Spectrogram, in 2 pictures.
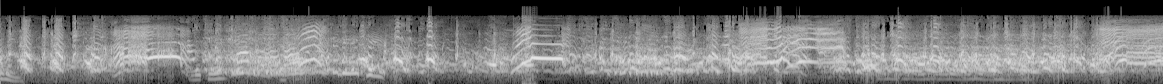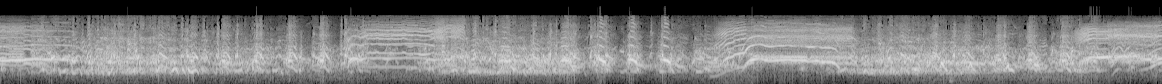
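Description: A large flock of domestic turkeys gobbling together, a dense, continuous din of many birds at once. Louder waves of chorused gobbling swell up every few seconds as groups of birds answer one another.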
